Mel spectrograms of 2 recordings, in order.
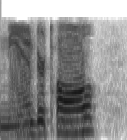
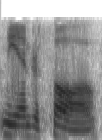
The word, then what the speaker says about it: Neanderthal: Neanderthal. That's the way you're supposed to pronounce it. It's not Neanderthal. It's Neanderthal.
